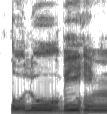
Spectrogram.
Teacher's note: میم ساکن کے بعد دوسرا میم آیا تو ادغام شفوی ہوگا، غننے کے ساتھ پڑھا جائے گا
